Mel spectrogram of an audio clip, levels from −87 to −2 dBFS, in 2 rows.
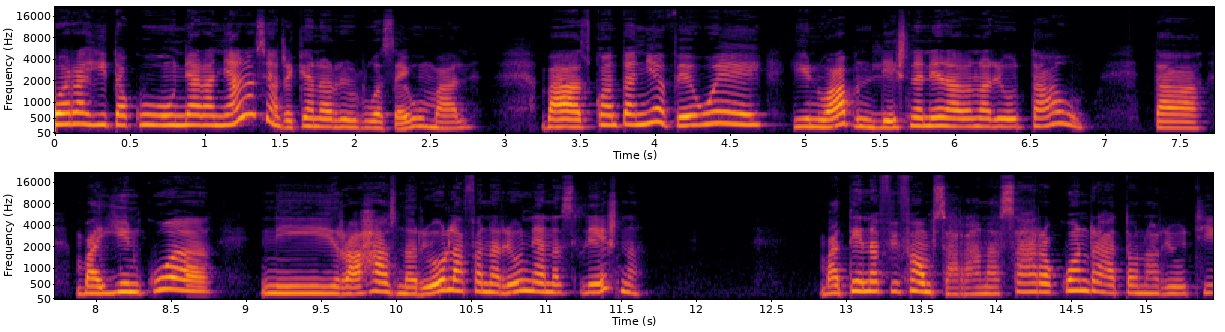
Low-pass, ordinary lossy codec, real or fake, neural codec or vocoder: none; none; real; none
